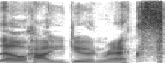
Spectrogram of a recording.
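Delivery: ordinary talk, nothing marked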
